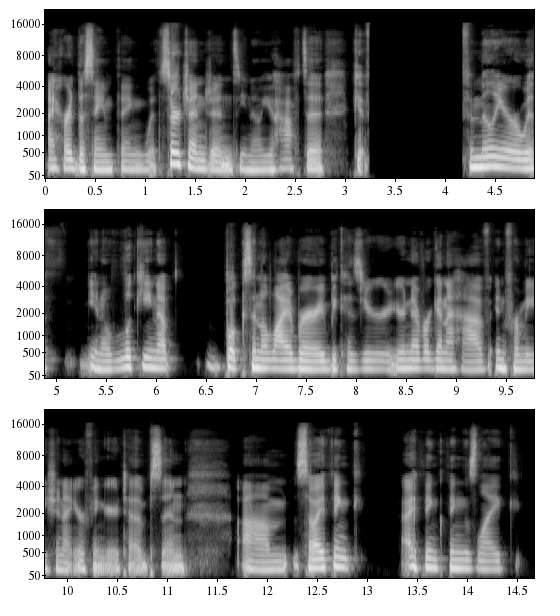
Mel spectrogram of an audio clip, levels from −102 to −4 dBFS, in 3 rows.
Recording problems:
audio cutting out; at 3 s for 1 s

